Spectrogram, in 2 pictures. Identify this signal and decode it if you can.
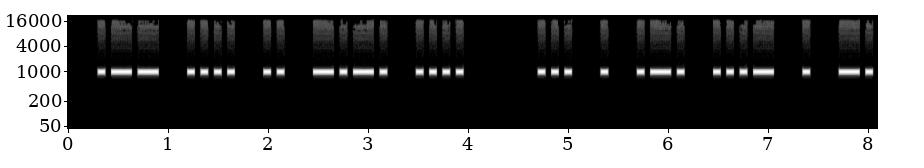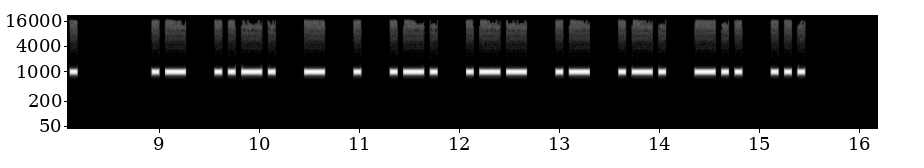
Morse code, heard as a keyed tone, about 18 wpm, spaced as for 15 wpm, 1000 Hz. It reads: WHICH SERVED AFTERWARDS
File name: 15wpm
